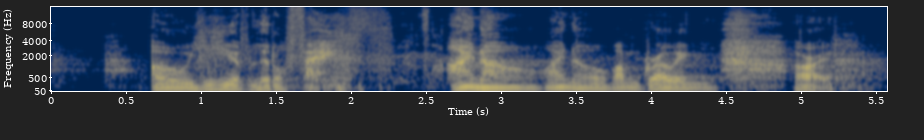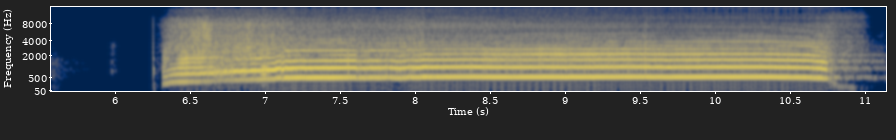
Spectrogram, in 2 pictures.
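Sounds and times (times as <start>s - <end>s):
speech: 0.7s - 5.4s
shofar ram's horn blast: 6.3s - 11.1s.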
